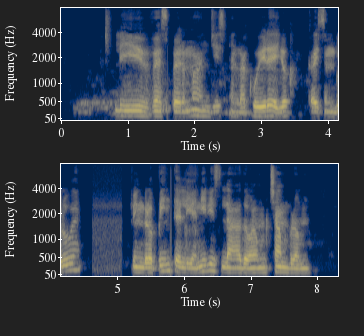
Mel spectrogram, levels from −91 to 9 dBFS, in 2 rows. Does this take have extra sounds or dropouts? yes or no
no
